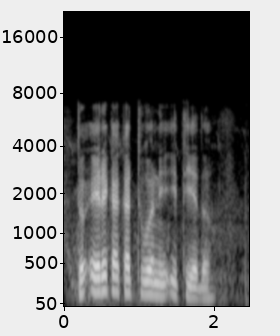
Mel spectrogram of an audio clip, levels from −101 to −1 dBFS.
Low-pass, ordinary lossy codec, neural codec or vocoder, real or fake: 7.2 kHz; none; none; real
